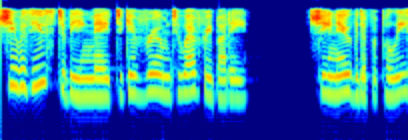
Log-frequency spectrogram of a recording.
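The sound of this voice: All is quiet in the background. Over it comes an unforced reading voice.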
